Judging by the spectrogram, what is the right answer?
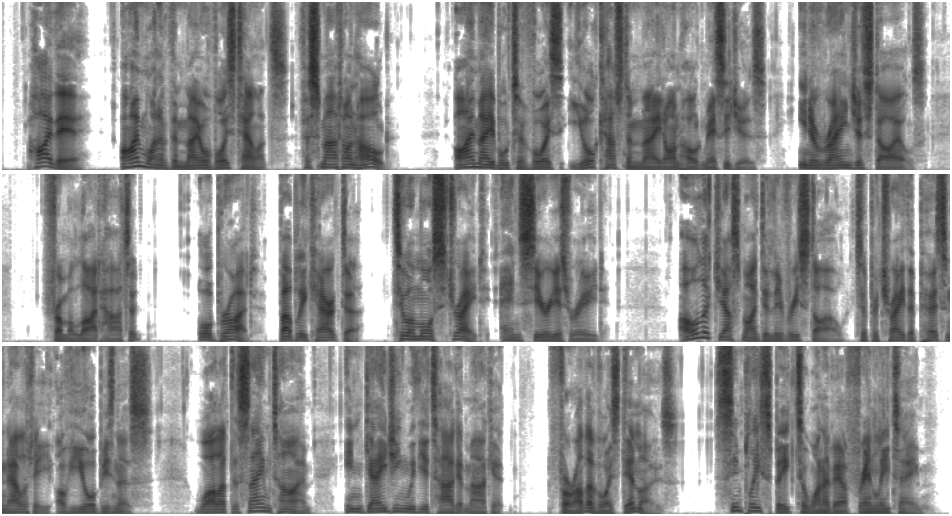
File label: Male; Voice Over artists; Smart On Hold Messages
